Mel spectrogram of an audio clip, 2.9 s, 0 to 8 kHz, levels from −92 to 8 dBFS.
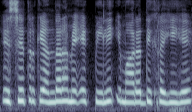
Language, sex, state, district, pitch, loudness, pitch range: Hindi, female, Madhya Pradesh, Bhopal, 290 Hz, -13 LUFS, 275-295 Hz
